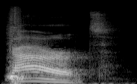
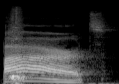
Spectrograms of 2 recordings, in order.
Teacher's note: passons au deuxième type de R, R, en fin de mot ou devant une consonne en milieu de mot. Alors, ce R est plutôt prononcé comme un R américain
